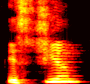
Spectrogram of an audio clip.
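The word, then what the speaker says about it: ischium: दूसरी का नाम क्या था, इस्कियम, और some people pronounce it एज इस्चियम, and last bone is called as the pubis.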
